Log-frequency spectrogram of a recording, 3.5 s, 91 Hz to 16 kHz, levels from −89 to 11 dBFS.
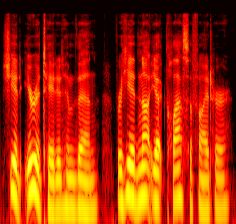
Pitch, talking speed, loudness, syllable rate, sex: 145 Hz, 205 wpm, -17 LUFS, 5.4 syllables/s, male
